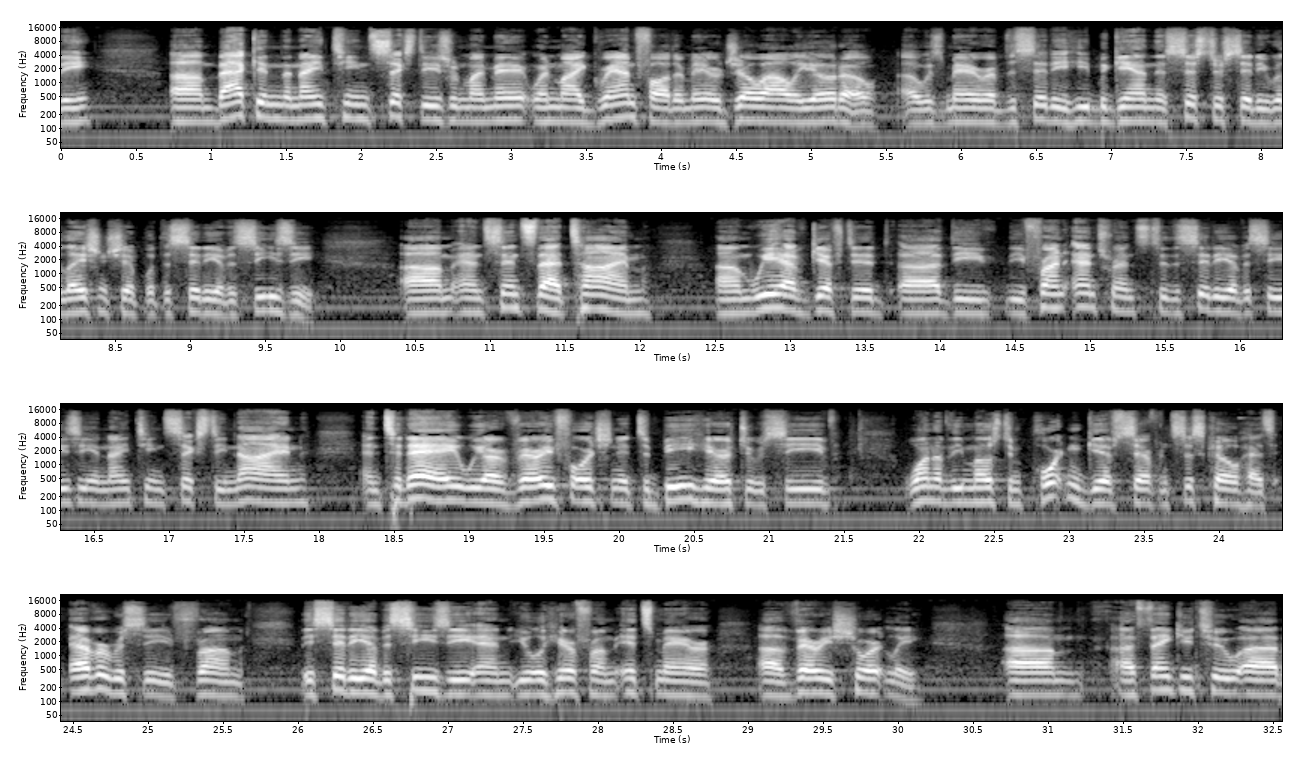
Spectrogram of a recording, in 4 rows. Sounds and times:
Male speech, man speaking: 0:00.0 - 0:00.2, 0:00.8 - 0:32.5.

